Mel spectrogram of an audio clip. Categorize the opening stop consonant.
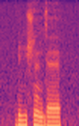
plain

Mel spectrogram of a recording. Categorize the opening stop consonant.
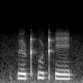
plain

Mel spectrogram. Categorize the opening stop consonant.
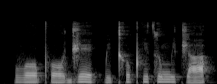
aspirated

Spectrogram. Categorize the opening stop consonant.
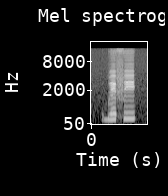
plain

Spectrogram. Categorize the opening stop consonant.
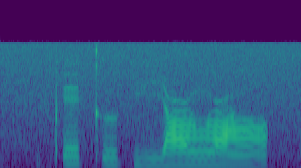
ejective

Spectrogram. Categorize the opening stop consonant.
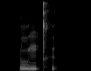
aspirated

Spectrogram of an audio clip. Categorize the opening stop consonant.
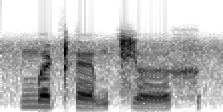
aspirated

